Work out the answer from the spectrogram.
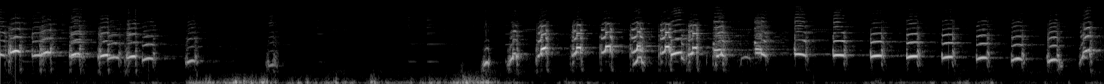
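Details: A flock of red-legged seriemas in open fields of the region surrounds the recordist singing; a burst of yelps, a lull with low rumbling noise, then a long, steady series of loud barking notes from multiple birds.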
